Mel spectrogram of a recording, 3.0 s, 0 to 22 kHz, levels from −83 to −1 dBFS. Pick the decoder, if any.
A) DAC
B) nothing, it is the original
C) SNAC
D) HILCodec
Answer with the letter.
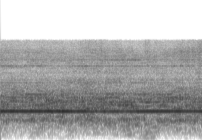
C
